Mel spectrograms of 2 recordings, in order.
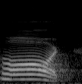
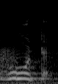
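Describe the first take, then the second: First: The vowel is an open 'uh' sound. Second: The vowel is a short 'oo' sound. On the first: The speaker calls it right. "यू जो होता है वह silent होता है" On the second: The speaker calls it wrong. "हुट नहीं पढ़ेंगे, बिल्कुल गलत है"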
